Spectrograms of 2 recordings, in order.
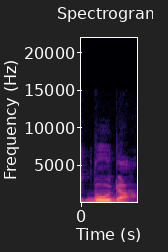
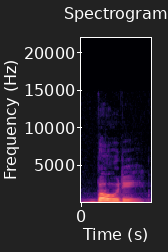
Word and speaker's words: Bode: netherlands he was dutch his mother preferred the dutch pronunciation which i've been told is buddha and but his colleagues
